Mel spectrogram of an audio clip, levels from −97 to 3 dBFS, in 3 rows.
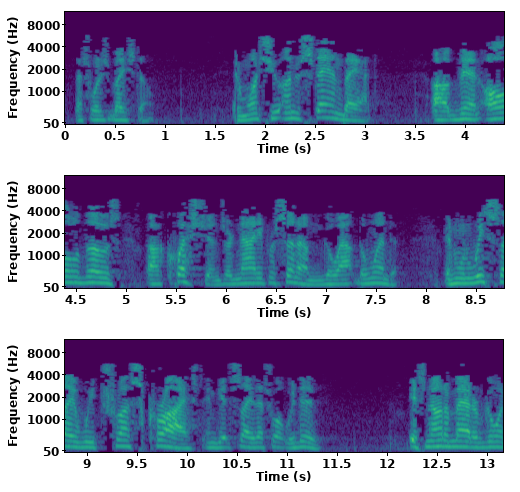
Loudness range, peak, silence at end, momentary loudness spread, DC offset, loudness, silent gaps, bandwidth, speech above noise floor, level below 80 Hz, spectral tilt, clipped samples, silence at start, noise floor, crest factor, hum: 3 LU; -14 dBFS; 0 s; 11 LU; under 0.1%; -34 LUFS; none; 5.8 kHz; 36 dB; -74 dBFS; -3 dB/octave; under 0.1%; 0.1 s; -71 dBFS; 22 dB; none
